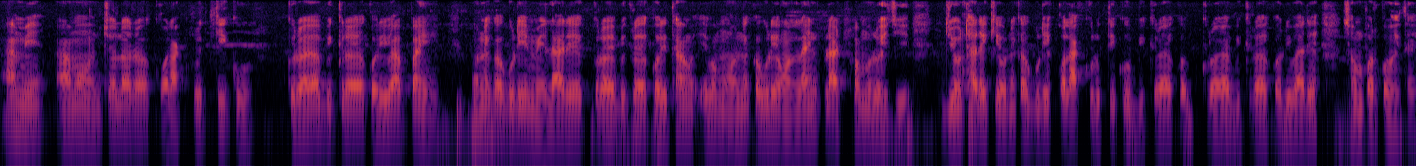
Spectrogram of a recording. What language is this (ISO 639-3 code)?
ori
